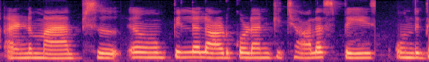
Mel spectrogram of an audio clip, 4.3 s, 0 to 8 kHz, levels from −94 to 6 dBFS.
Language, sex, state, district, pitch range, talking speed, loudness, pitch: Telugu, female, Andhra Pradesh, Guntur, 220-235 Hz, 125 wpm, -14 LUFS, 225 Hz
